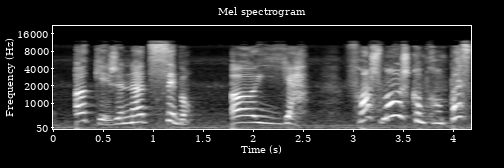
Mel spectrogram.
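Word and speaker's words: Hoya: C'est Calderon avec un accent sur le O et de la Oya. Ça s'écrit H-O-Y-A. Ok, je note, c'est bon. Oya.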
